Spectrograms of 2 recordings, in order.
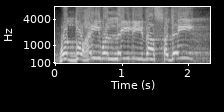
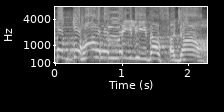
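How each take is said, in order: First: Endings are bent toward 'ay', a non-Quraysh dialect. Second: Endings are open 'a', the Quraysh dialect.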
